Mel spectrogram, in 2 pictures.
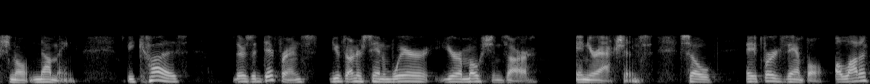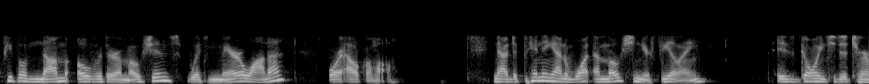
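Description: Nothing technically wrong turns up in this bit of speech, so there's no fault to point to here.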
